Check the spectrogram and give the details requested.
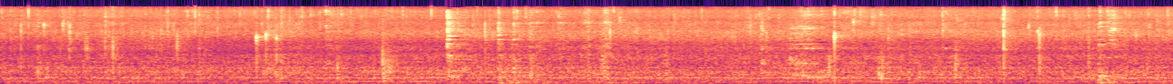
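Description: Dough pies frying in vegetable oil in a stainless steel pan: a steady sizzle, with sharp clicks and light scrapes several times as a fork turns the pies over.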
